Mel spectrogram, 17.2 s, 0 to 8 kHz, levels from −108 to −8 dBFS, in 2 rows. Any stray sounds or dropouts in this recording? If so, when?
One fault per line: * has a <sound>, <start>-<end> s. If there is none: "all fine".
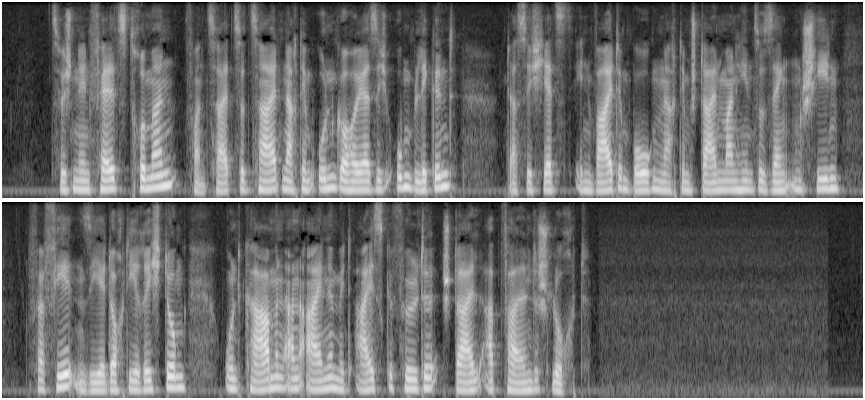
all fine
